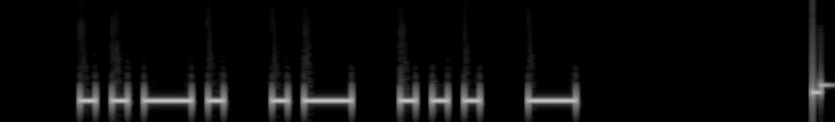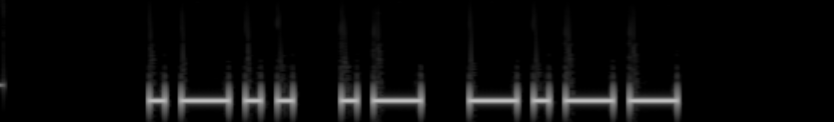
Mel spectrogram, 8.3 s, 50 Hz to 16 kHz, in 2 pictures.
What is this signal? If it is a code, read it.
Morse code, heard as a keyed tone, about 15 wpm, 700 Hz. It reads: FAST LAY
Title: Sentences from Top 400 Words - New Word Drill - 15wpm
